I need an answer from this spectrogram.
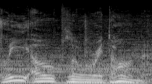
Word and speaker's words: Liopleurodon: The name Liopleurodon, pronounce it like Liopleurodon, which derives from Greek and means smooth-sided teeth, was given to it.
